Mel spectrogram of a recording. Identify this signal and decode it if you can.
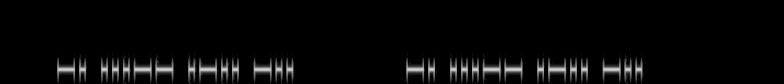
Morse code, heard as a keyed tone, about 22 wpm, 700 Hz. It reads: N3LD N3LD
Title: USA Call Signs - 4 Characters - Repeated 2x - 22wpm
